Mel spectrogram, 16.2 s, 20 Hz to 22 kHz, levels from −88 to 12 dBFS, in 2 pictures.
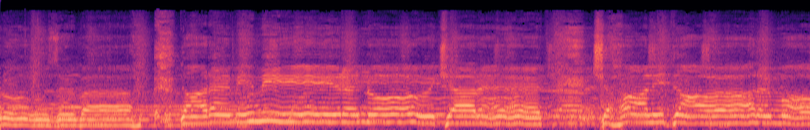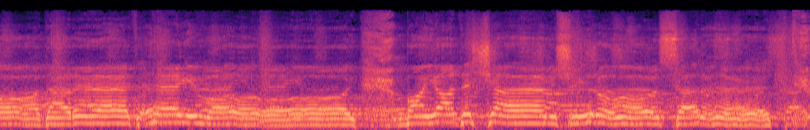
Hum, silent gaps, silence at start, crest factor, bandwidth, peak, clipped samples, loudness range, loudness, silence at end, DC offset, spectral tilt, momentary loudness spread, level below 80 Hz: none; none; 0 s; 8 dB; 16.5 kHz; 0 dBFS; under 0.1%; 1 LU; -9 LUFS; 0 s; 0.3%; -5 dB/octave; 3 LU; -44 dBFS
